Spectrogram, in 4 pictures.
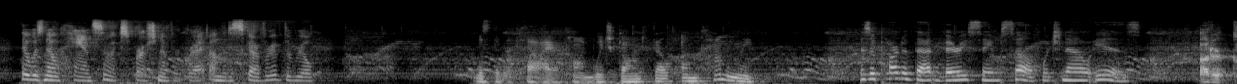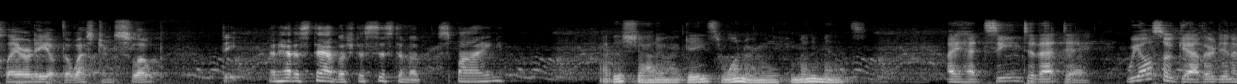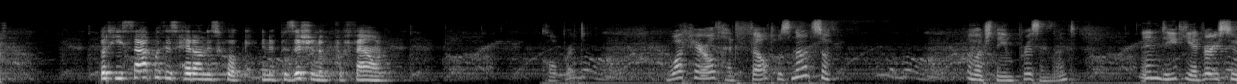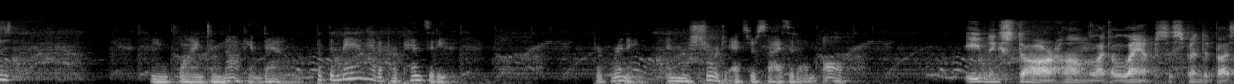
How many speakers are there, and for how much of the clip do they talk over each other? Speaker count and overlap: eight, no overlap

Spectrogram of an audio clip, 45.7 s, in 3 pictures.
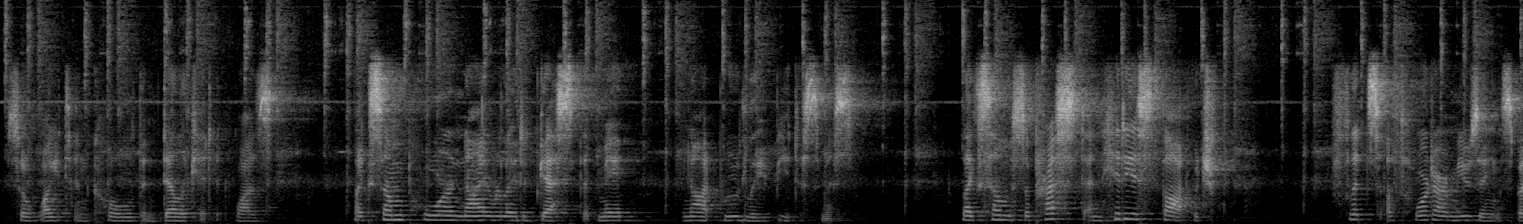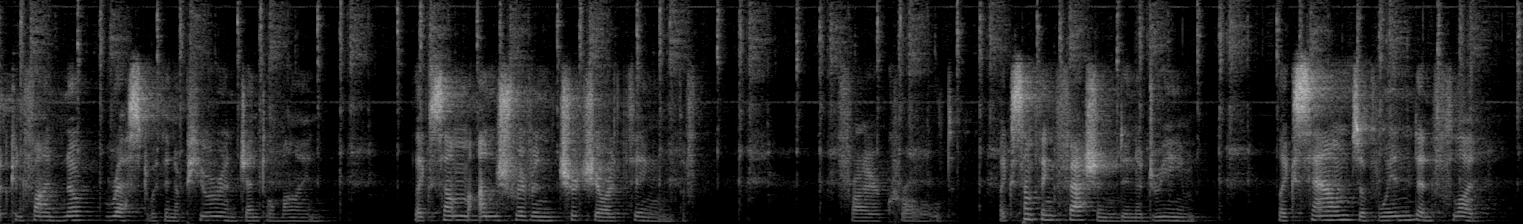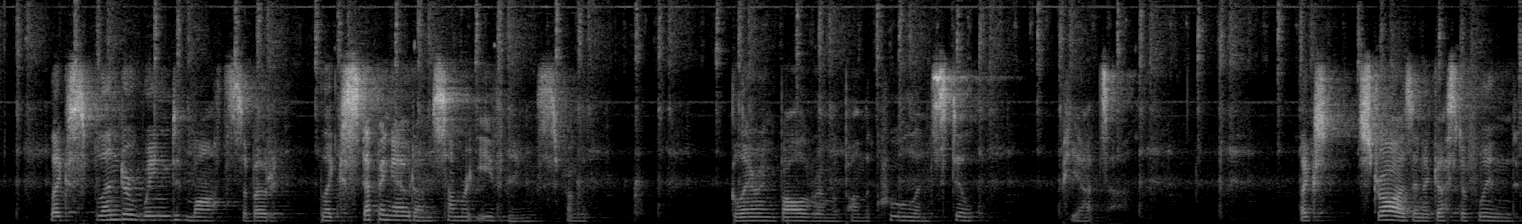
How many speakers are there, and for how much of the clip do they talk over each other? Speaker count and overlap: one, no overlap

